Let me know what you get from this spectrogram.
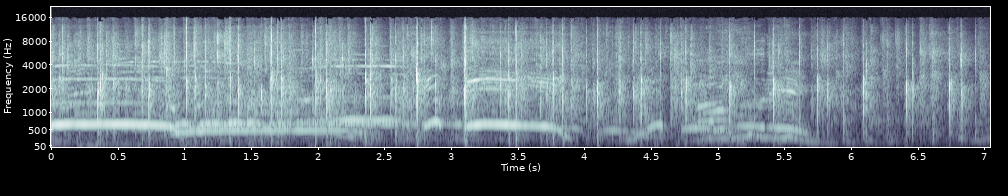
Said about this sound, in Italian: Un applauso.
